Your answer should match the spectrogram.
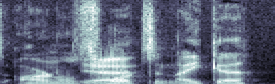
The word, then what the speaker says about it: Arnold Schwarzenegger: With Jean-Claude Van Damme, you know, Steven Seagal, Bruce Willis, Arnold Schwarzenegger.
